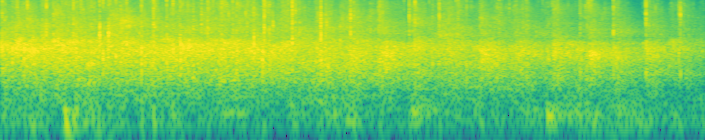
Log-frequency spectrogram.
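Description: An audience applauds steadily for about seven seconds, a dense, loud wash of many hands clapping that holds strong throughout and eases off slightly at the end, with no voices over it.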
